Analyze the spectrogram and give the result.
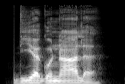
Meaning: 1. diagonal (something arranged diagonally or obliquely) 2. screen diagonal (measurement for the size of a screen) 3. diagonal
- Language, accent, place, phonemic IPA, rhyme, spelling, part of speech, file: German, Germany, Berlin, /ˌdiaɡoˈnaːlə/, -aːlə, Diagonale, noun, De-Diagonale.ogg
